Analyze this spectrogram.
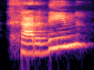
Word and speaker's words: jardín: Jardín, garden, had the accent at the end and it also had the h sound, ja, although h, the J always sounds h.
